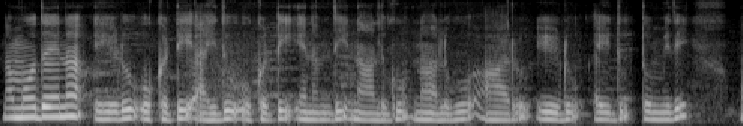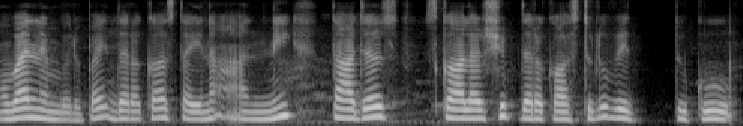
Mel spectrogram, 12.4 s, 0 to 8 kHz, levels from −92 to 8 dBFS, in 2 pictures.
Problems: none marked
